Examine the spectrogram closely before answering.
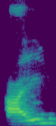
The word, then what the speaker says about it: aisle: अच्छा फर्स्ट पहली बात तो दोनों जो है दोनों का प्रोनाउंसिएशन आइल होता है, ठीक है, आइल आइल। हाँ दोनों का मतलब आइल हो, मतलब दोनों का प्रोनाउंसिएशन होता है आइल।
